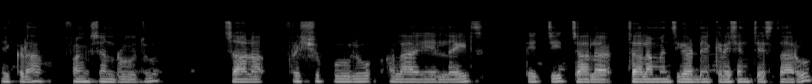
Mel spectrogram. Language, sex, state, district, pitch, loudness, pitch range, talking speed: Telugu, male, Telangana, Karimnagar, 125 Hz, -31 LUFS, 120-130 Hz, 105 wpm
